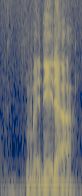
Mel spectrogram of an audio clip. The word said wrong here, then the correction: malida: The malida. – Malida is the pronunciation? – Yes.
